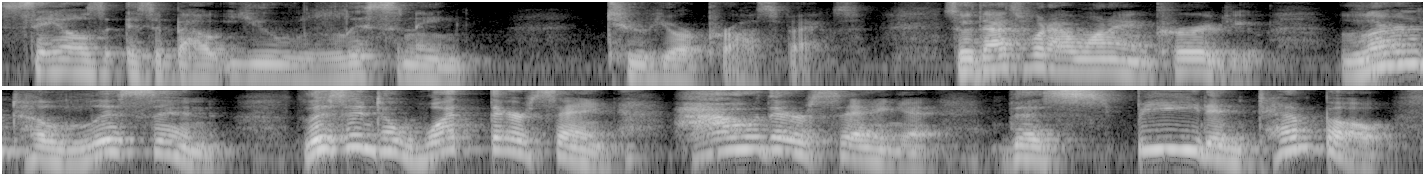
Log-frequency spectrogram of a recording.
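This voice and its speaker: Over audible room echo, the speaker goes very slowly with very wide pitch swings. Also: man, fairly high pitch for a man. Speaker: sales trainer. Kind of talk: tutorial. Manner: animated.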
